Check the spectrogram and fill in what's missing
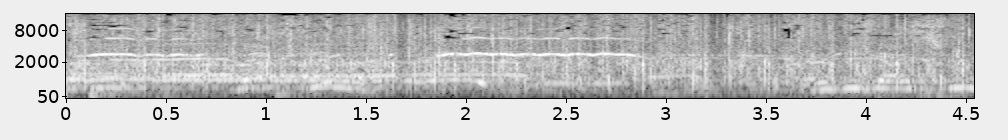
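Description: A crowd in Paris applauds Paralympic athletes, continuous clapping and some cheering running under a speaker's voice throughout.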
